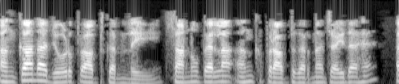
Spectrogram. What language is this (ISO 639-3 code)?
pan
